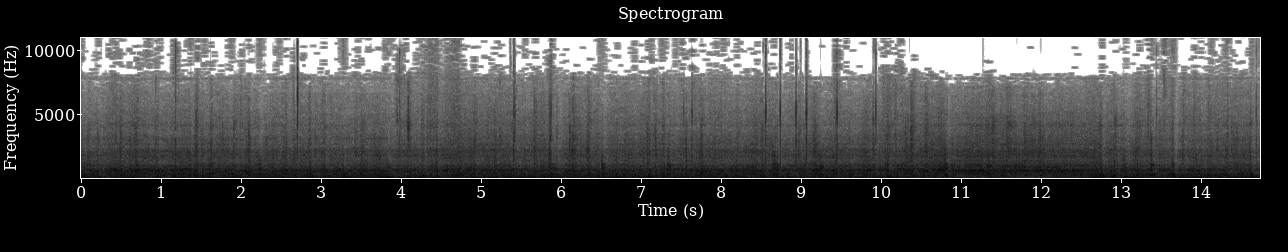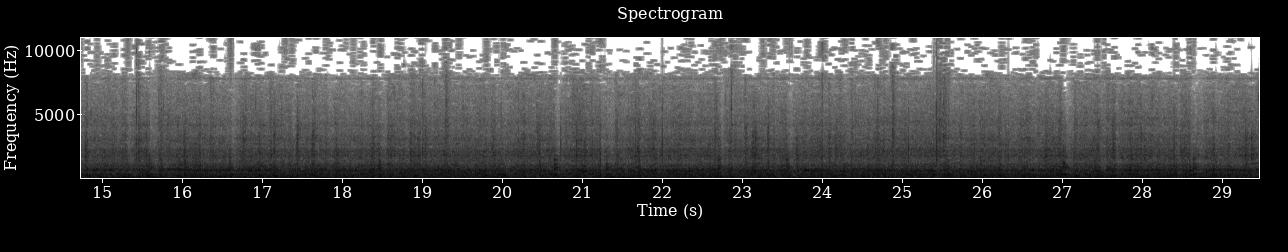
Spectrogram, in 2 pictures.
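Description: Isle of Man Railway narrow-gauge steam train carriage running along the line, heard from on board: a loud, steady rumble of wheels on track with frequent clicks and clacks.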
